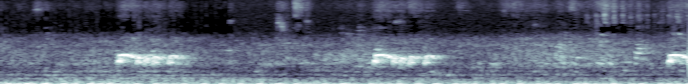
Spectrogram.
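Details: Zebra dove (perkutut) giving brief, mellow rolling coos, three bursts spaced about two and a half seconds apart, over a steady low hum and faint background noise.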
